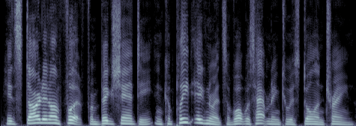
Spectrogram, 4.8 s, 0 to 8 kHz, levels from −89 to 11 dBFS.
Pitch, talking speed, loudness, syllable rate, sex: 165 Hz, 240 wpm, -19 LUFS, 6.3 syllables/s, male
